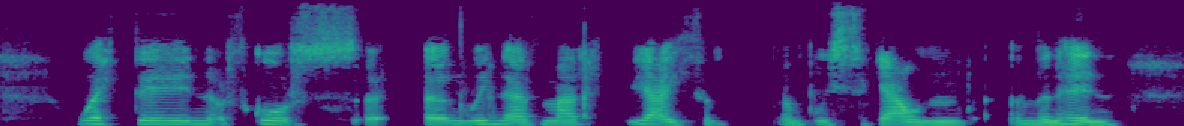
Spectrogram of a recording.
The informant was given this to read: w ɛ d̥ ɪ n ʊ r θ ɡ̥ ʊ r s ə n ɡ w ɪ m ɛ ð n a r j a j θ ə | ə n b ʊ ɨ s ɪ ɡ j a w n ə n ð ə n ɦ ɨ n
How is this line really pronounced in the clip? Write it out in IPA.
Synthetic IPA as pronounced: w ɛ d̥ ɪ n ʊ r θ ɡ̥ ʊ r s ə n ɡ w ɪ n ɛ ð m a r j a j θ ə | ə n b ʊ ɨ s ɪ ɡ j a w n ə n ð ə n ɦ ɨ n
